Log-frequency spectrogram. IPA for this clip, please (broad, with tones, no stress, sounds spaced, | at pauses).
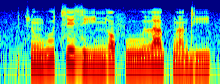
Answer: t͡s ũ˨ β u˦ t͡s e˦ z iː˨ ɲ ɔ˦˨ f uː˨˦ l a˦ kʷ ã˨ d i˨˦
